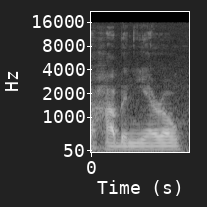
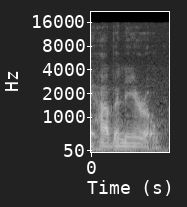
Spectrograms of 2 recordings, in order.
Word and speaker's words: habanero: that's not phonetically correct it's named after Habana or Havana Cuba it's not hav or Hab it's Habana so I do not say habanero I say habanero ranting is done um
